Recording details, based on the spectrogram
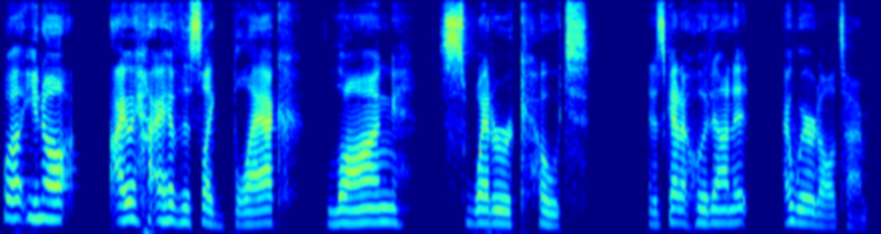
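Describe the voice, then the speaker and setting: A woman's voice: fairly low pitch, slow pace, clear, resonant tone, no room sound, studio quality. A young woman from Wisconsin with a slight Wisconsin accent, chatting casually with her stream's chat and laughing often.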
